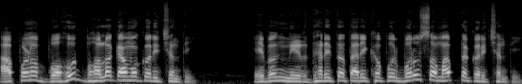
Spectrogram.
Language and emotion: Odia, happy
